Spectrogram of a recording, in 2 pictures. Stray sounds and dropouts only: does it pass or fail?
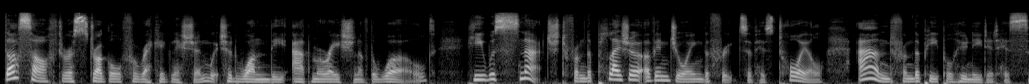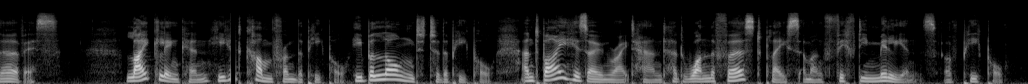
fail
